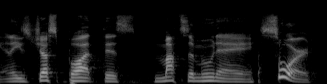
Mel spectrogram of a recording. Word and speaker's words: Masamune: our commenters did mention the pronunciation of this is it's Masamune but not matzah moody but he also pointed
